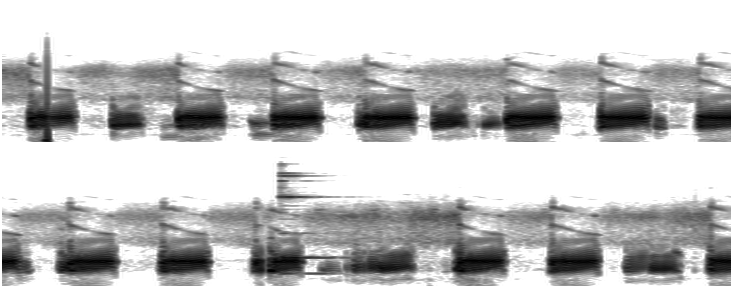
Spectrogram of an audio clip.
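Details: Balloon frogs calling for mates, recorded for playback to encourage breeding on a frog farm: loud, nasal croaks repeated in a steady run, more than one per second, with one brief metallic clang near the end.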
